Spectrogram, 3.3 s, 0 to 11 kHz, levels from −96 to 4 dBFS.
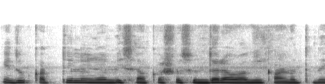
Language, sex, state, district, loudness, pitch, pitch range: Kannada, female, Karnataka, Bangalore, -12 LUFS, 220 Hz, 210-225 Hz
